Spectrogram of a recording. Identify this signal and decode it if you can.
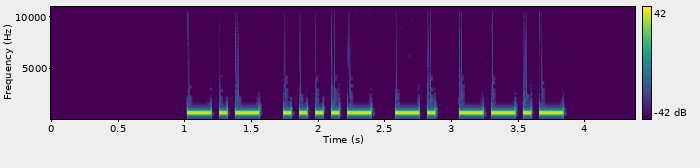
Morse code, heard as a keyed tone, about 24 wpm, 700 Hz. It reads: K4NQ
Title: Speed Racing - USA 1x2 Call Signs 20wpm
